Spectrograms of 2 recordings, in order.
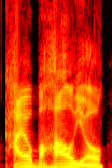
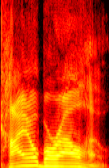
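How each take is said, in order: First: The name is said with a native pronunciation. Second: The name is said with an anglicized pronunciation. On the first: The speaker calls it right. "if you want to say it correctly" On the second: The speaker calls it wrong. "but I don't"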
